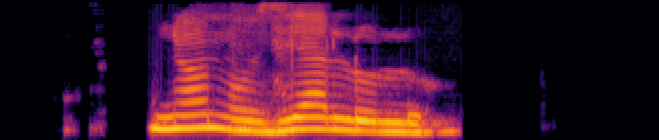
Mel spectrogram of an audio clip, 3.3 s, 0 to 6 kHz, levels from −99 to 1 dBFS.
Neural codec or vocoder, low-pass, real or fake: none; 5.4 kHz; real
